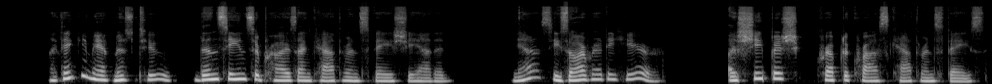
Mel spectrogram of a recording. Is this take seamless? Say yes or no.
no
